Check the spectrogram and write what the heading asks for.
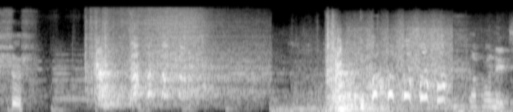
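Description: Background music and shouting voices, with a splash as a jumper drops from a rope swing into the canal.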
